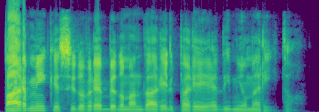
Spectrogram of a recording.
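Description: A man voicing a frail, grieving noblewoman who speaks in a hushed, timid way, in a dull lo-fi recording. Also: medium pitch, moderate pace, smooth, dry recording, natural voice. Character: frail grieving marchioness, a woman.

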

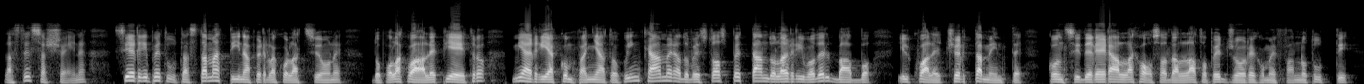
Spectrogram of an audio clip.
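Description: A man narrating a storybook in a steady, even-toned first-person telling, his pitch sitting in an ordinary middle range. The recording is a little muffled and lo-fi. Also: moderate pace, hardly any pauses. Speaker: audiobook reader.

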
